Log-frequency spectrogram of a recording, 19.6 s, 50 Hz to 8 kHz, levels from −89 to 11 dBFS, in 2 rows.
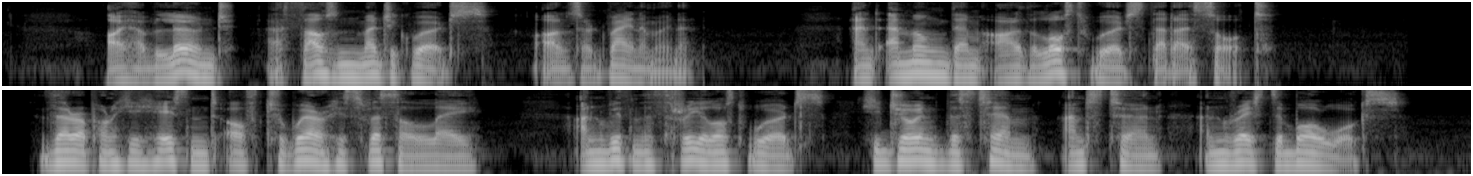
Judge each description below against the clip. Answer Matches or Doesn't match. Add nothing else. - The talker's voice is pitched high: Doesn't match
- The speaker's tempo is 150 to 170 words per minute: Doesn't match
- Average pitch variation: Matches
